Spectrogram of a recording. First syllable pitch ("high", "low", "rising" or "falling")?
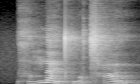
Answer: rising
